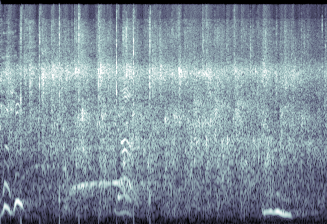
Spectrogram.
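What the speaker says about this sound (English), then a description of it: "give that a round of applause" Audience applause breaks out at a presentation event, a steady wash of clapping hands with some voices mixed in, moderately loud and continuous for about four seconds.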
